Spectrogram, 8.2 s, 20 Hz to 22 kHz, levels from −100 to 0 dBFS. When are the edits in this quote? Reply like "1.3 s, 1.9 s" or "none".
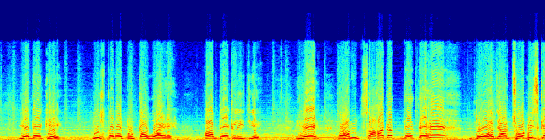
6.7 s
